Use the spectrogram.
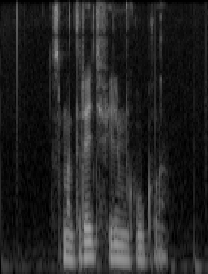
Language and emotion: Russian, neutral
